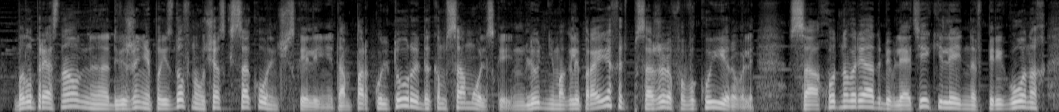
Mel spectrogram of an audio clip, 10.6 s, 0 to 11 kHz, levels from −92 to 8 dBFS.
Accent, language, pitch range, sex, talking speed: native, Russian, 105-145 Hz, male, 145 wpm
